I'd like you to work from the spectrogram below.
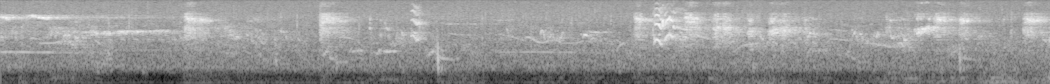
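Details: Continuous budgerigar chatter made of thin whistled chirps, rapid twittering runs and a few harsher squawk-like notes, several birds calling over each other at once.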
